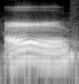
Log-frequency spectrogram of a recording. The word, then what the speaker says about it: herb: But I think Jules says like herb, which is different because the UK or British way of saying herb is herb.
